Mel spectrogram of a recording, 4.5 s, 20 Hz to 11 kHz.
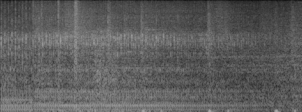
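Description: Porsche 718 Cayman GT4 RS's 4.0-litre flat-six idling steadily through a Fi valvetronic exhaust with catless downpipes. It fades near the end, with a few short low thumps.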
